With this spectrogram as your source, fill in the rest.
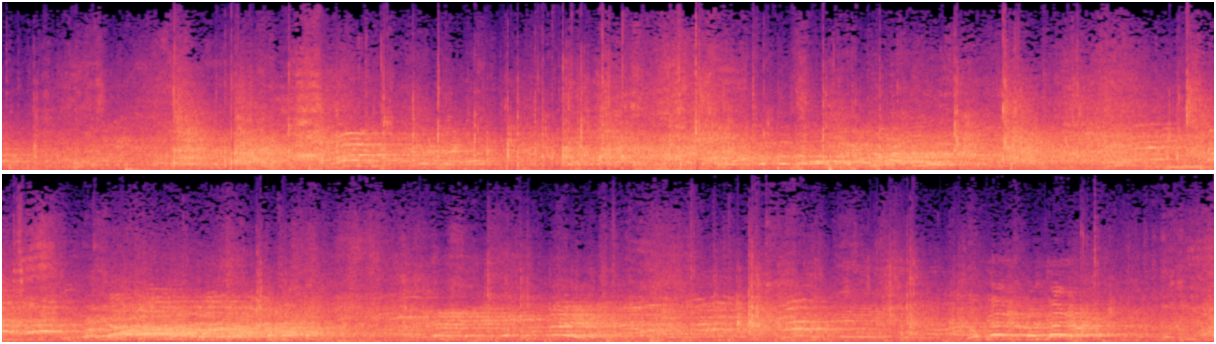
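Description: Young players on the bench shout and cheer nearby in an echoing rink.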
